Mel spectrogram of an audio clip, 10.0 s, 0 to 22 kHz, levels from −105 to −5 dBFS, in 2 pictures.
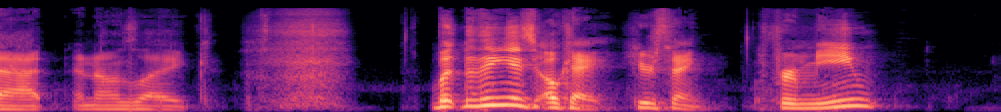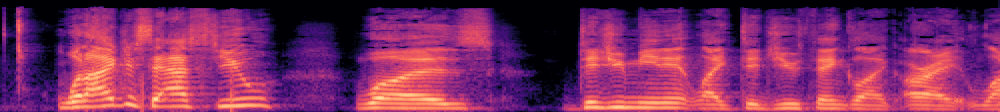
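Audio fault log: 0.51–1.26 s, CD scratch ticks: six short ticks, the longest a few milliseconds, where a scratch defeats error correction on each turn of the disc.
5.57–6.32 s, CD scratch ticks: another six brief ticks just before "was did you mean", as the player patches unrecoverable samples once per rotation.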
